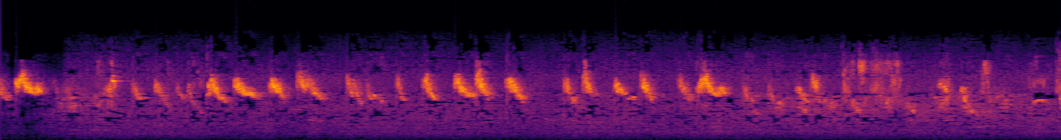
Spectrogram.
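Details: Singapore white-eye, called puteh, in a long, lively song of high, bright twittering notes. Quick descending chirps come in bursts, briefly thinning out midway, then the chatter resumes faster toward the end.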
